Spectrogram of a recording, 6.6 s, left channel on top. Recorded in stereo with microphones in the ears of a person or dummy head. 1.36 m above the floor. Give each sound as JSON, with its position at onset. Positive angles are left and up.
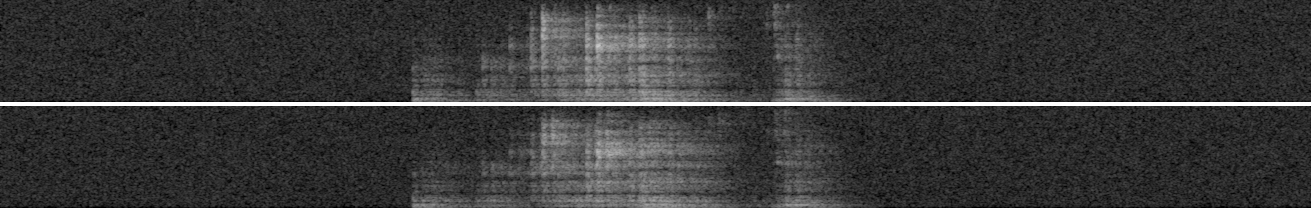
{"t": 2.1, "sound": "dripping", "side_deg": 30, "distance_m": 6.0}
